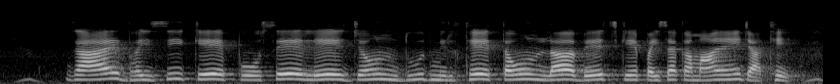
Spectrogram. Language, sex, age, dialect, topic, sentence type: Chhattisgarhi, female, 36-40, Western/Budati/Khatahi, agriculture, statement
